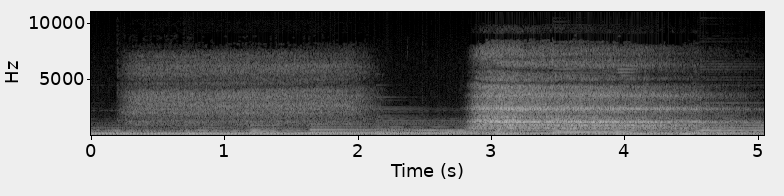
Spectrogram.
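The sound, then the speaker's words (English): A slow, deep breath drawn in through the nose for about two seconds, filling the belly, a short pause, then a longer, slightly louder exhale, clear over a soft, steady musical drone; one of three deep breaths in a relaxation exercise. “Remember to breathe in through your nose, filling up your belly, and then out, pretending you are breathing fire. Deep breath in and out.”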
